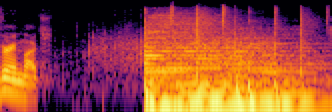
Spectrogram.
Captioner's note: audience applauding; bright music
